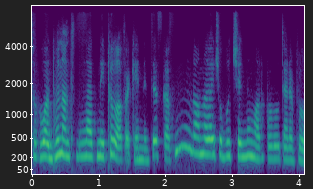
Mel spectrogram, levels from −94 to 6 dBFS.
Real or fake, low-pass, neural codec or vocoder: fake; 7.2 kHz; codec, 16 kHz, 0.5 kbps, X-Codec, HuBERT features, trained on balanced general audio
